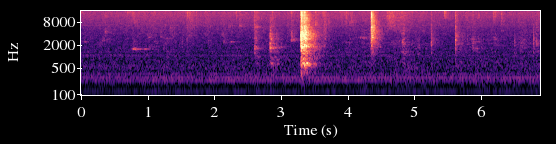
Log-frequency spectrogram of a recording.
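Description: Soap batter being poured from a plastic bowl into plastic measuring cups, making a few light plastic clicks and one sharper knock about three seconds in, over a steady low hum.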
